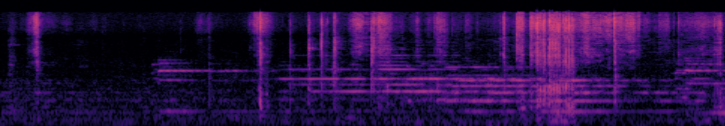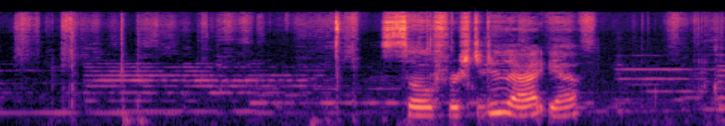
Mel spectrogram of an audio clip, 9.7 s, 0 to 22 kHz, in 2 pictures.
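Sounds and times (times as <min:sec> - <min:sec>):
paper being folded and creased by hand: 0:03.3 - 0:07.2
speech: 0:07.6 - 0:08.9.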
